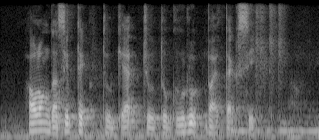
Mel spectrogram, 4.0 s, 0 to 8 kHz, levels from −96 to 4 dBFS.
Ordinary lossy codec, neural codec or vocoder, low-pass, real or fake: none; codec, 16 kHz, 2 kbps, FunCodec, trained on Chinese and English, 25 frames a second; 7.2 kHz; fake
